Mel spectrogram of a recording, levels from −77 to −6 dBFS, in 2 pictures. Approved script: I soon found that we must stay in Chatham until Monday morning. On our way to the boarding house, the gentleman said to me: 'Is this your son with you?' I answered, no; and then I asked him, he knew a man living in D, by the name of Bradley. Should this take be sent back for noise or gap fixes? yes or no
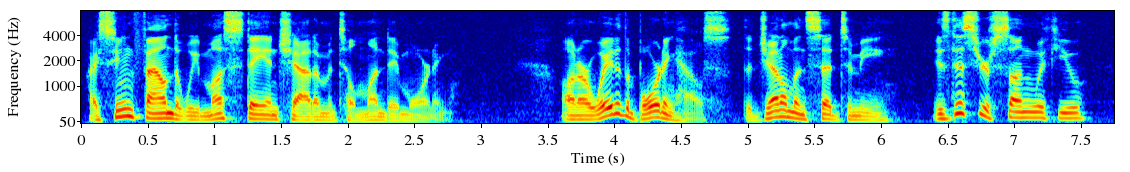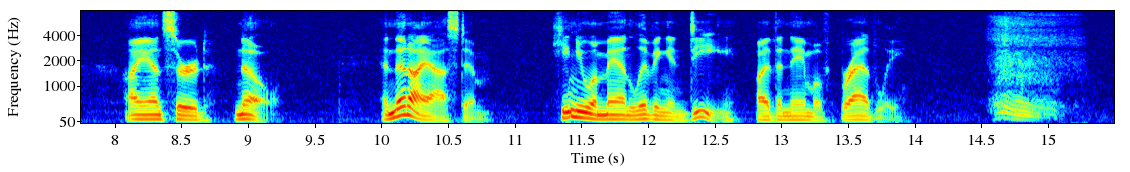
yes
